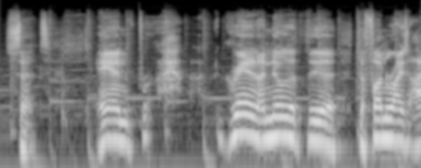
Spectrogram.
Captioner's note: sighs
